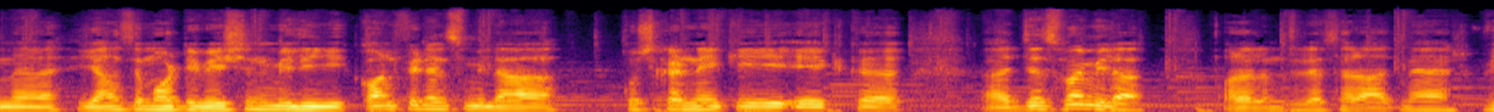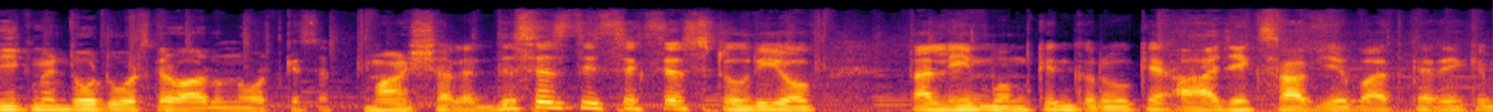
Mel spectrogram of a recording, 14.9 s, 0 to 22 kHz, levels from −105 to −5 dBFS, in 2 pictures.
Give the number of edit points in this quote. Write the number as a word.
zero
